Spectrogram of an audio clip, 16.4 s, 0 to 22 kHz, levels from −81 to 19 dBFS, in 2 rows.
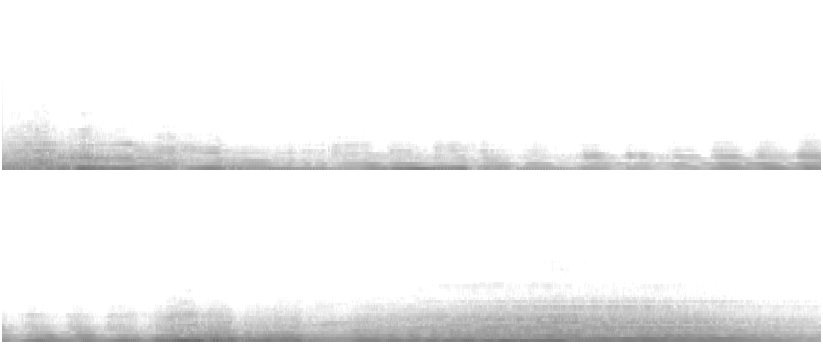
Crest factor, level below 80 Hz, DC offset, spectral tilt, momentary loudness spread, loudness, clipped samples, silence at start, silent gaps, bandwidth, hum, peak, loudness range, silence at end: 16 dB; -64 dBFS; 0.1%; -7.5 dB/octave; 18 LU; -36 LUFS; under 0.1%; 0 s; none; 7.8 kHz; none; -20 dBFS; 12 LU; 0 s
